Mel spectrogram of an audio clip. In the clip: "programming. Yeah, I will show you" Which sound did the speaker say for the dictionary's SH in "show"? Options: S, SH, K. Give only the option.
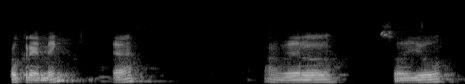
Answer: S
